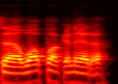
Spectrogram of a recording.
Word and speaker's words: Wapakoneta: It's Wapakoneta, or Wapak for short.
